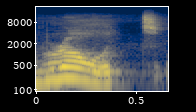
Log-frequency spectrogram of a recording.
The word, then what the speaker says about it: brought: جلب يعني brought، والجي اتش مش هنطقها في النص.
